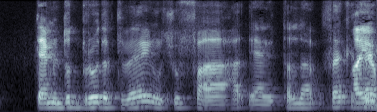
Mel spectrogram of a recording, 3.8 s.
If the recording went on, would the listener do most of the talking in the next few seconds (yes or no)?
yes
